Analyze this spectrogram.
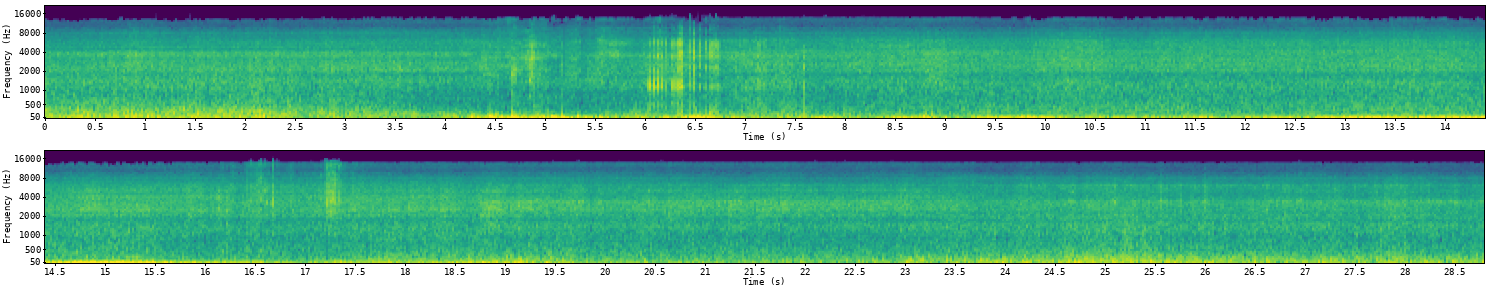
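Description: Water rushing and spraying along the hull of a fast-running aluminium passenger boat, with heavy wind buffeting on the microphone. A few sharp splashes of spray stand out around five to seven seconds in and again around seventeen seconds in.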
